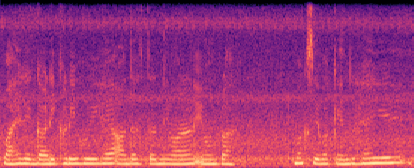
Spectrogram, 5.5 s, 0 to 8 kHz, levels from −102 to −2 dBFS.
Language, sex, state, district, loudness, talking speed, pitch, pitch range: Hindi, female, Uttar Pradesh, Shamli, -12 LUFS, 195 wpm, 220 Hz, 215-230 Hz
